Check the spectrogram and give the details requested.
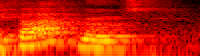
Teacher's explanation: i stress thought because there are two nouns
